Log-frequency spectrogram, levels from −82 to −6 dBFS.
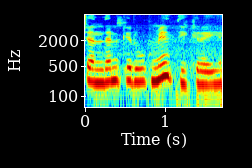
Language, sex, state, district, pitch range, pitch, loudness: Hindi, female, Bihar, Vaishali, 200-235 Hz, 225 Hz, -14 LUFS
